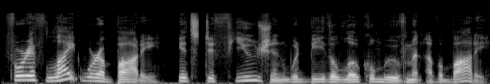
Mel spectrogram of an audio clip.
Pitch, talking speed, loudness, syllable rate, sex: 135 Hz, 195 wpm, -19 LUFS, 5.1 syllables/s, male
